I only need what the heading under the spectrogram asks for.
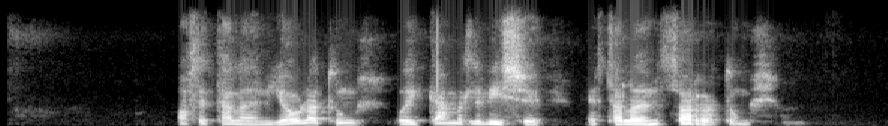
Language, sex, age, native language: Icelandic, male, 30-39, Icelandic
